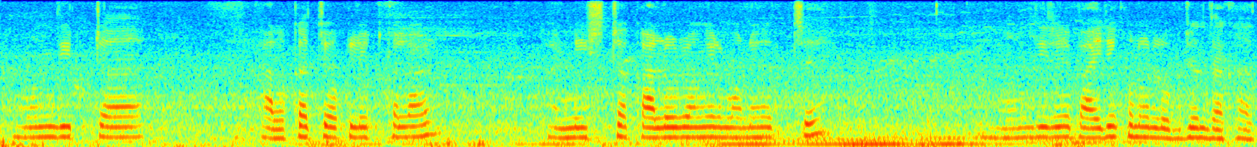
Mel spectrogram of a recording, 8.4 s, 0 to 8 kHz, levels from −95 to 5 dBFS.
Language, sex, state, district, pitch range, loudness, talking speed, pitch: Bengali, female, West Bengal, Kolkata, 185-210 Hz, -17 LUFS, 115 wpm, 205 Hz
